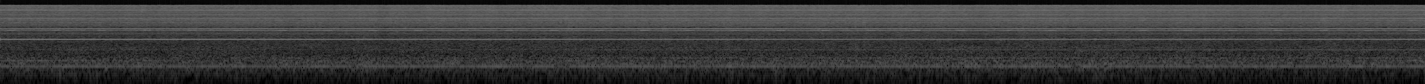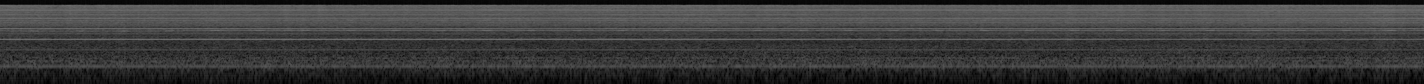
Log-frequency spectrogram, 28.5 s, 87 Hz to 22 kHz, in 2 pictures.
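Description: Steady, unchanging drone of a Cessna 150 in cruise flight, a low hum with a few thin high tones held over it.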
